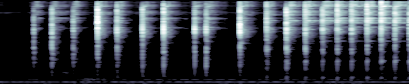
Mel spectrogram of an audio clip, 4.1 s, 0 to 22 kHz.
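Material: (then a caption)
Metal. A metal folding pocket knife is struck repeatedly with something harder, giving about 20 sharp, bright metallic taps in irregular succession, each with a brief high-pitched spring ring. The knife is of good quality and does not rattle, and its spring is fine; the ring is heard only when the knife is hit hard.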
